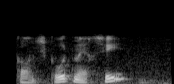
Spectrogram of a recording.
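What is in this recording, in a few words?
"ganz guet", Alsatian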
